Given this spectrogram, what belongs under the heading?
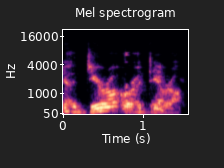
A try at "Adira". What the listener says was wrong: Edera. No, the I is pronounced like an E.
